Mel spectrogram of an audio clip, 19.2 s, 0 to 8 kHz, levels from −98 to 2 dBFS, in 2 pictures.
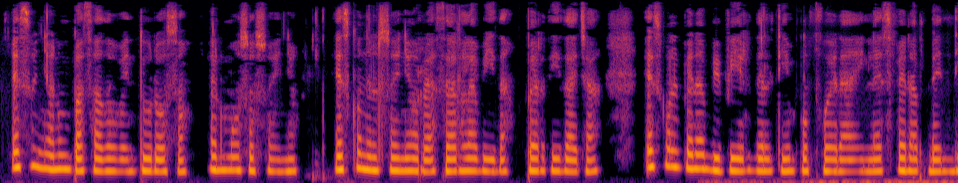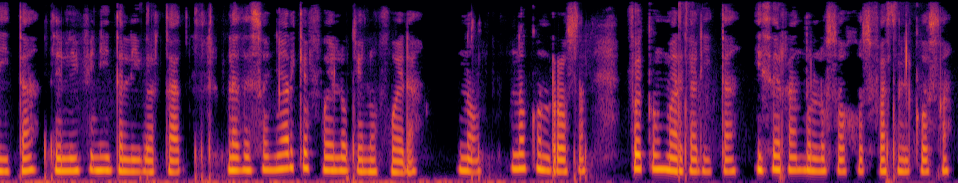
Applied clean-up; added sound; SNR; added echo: neural mask model Resemble Enhance denoiser.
